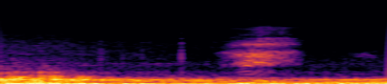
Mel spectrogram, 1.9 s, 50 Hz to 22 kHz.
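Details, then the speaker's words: Mk3 VW with a 12-valve VR6 on temporary BBS RX wheels at steady cruise: a deep, even drone with a low rumble and road noise. It runs smoothly, apart from an unexplained metal clanking from the front with no vibration felt in the shifter, pedals or wheel. "Music to my ears. Aside from the obnoxious metal noise in the front, it definitely feels good to be cruising this car again."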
